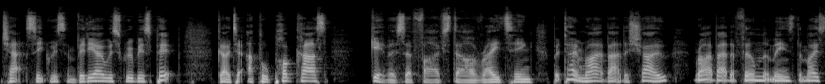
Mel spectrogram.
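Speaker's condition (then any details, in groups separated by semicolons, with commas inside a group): No condition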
